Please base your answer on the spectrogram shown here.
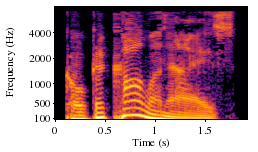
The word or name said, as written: cocacolonize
